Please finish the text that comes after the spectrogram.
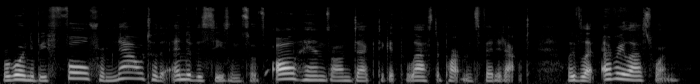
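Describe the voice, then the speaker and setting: A woman reading the part of a cheerful middle-aged man who bellows with excitement. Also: medium pitch, a little fast, creaky, dry recording. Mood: exuberant. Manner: bellowing, jubilant. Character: boisterous middle-aged man playing naval battles.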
